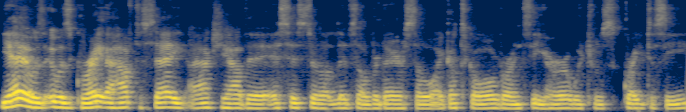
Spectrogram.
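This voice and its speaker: A man speaks at a medium pitch with a dark, mellow tone. His pace is fairly quick and his intonation flat and monotone. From Ireland, Dublin. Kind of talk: podcast interview. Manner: halting, many fillers.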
